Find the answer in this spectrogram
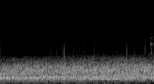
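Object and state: Nothing is struck.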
